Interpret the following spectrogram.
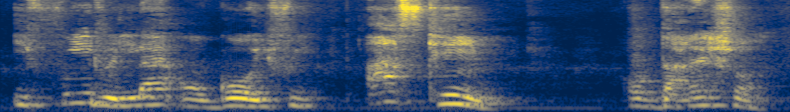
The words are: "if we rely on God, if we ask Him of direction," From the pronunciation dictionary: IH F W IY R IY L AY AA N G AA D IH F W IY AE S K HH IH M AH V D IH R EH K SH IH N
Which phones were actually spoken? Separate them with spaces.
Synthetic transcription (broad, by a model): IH F W IY R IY L AY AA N G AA IH F W IY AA S K HH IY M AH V D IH R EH K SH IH N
